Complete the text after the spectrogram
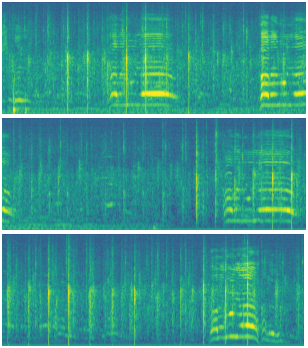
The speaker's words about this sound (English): Would you give the Lord a great hand clap, praise, and maybe you want to shout unto God.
